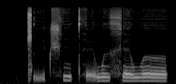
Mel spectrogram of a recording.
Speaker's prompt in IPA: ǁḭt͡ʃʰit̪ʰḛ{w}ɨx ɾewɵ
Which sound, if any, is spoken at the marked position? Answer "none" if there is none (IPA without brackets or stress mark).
w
